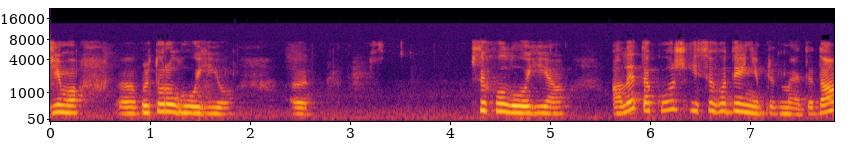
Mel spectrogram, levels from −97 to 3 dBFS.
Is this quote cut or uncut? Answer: uncut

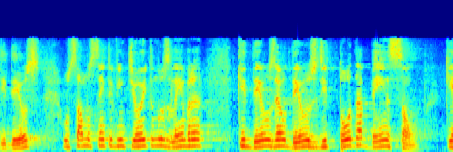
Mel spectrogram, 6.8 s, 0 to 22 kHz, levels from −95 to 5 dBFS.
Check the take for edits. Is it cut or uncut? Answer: uncut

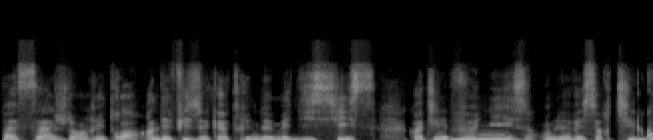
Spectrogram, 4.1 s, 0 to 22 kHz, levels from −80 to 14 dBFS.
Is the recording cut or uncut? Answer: cut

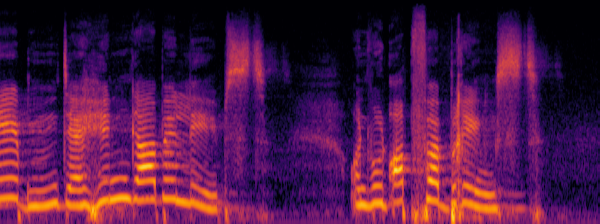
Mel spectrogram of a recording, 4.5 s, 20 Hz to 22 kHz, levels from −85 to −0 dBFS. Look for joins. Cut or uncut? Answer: cut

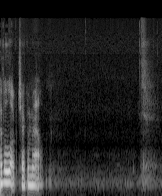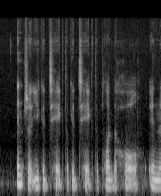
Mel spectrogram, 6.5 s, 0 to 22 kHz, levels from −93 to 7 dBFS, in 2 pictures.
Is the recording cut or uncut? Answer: cut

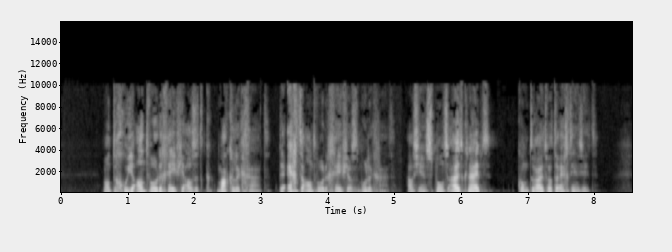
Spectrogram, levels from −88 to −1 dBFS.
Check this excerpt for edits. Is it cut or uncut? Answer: cut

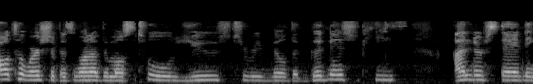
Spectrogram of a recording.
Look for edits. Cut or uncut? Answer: cut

